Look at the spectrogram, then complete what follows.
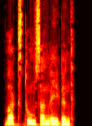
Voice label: "wachstumsanregend", German; adjectives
